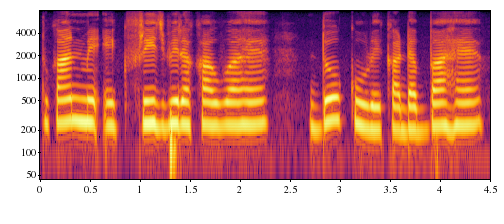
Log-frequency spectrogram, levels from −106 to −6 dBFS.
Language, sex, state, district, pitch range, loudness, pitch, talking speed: Hindi, female, Jharkhand, Deoghar, 230-245 Hz, -14 LUFS, 235 Hz, 175 wpm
